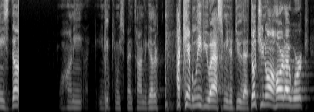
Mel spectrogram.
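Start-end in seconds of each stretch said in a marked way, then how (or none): 1.2-3.2 soft, lower, timid plea; timid wife. Retold or imitated. Timid wife quietly asks her husband for time together. 3.5-6.2 louder, indignant snap; indignant husband. Retold or imitated. Husband snaps at his wife for asking too much.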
